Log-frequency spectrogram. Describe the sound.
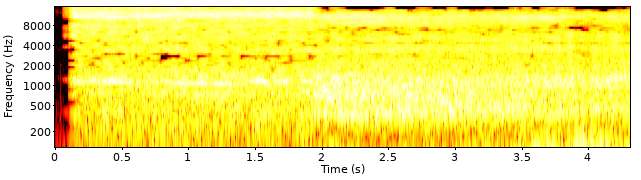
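Continuous electric buzzing of machine tools running in a village craftsman's yard in Saruu, a loud, unbroken drone whose tone shifts about halfway through.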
